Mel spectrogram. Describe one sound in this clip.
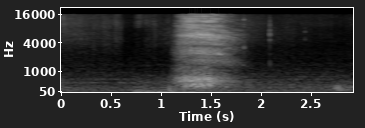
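A young woman laughs loudly into a microphone.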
